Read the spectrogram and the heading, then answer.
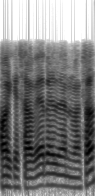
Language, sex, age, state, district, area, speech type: Tamil, male, 18-30, Tamil Nadu, Pudukkottai, rural, conversation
